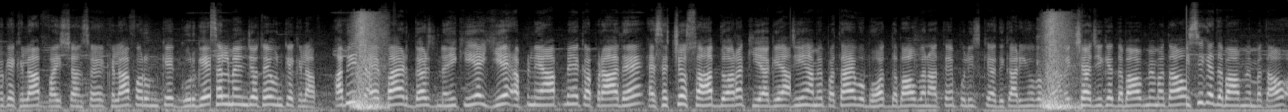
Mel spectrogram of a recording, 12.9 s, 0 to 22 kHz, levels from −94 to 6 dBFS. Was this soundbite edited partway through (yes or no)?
yes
